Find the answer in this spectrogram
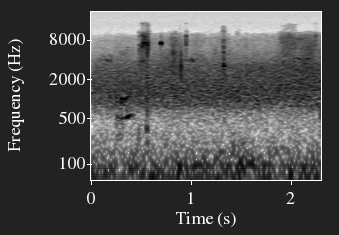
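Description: Low, fluttering rumble of wind on the microphone. A few faint clicks and a brief chirp come about a third of a second in.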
